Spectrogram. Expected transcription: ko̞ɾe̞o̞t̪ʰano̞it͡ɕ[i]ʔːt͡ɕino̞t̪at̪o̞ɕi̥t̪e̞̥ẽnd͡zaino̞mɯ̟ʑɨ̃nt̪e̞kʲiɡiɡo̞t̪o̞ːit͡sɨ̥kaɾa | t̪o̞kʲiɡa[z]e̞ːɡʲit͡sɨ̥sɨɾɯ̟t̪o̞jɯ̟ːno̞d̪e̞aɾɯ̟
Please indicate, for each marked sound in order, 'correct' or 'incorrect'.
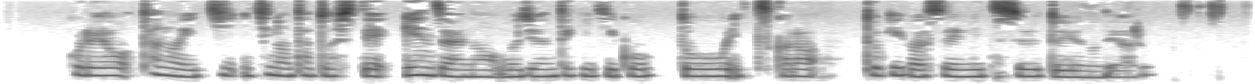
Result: correct, incorrect: s

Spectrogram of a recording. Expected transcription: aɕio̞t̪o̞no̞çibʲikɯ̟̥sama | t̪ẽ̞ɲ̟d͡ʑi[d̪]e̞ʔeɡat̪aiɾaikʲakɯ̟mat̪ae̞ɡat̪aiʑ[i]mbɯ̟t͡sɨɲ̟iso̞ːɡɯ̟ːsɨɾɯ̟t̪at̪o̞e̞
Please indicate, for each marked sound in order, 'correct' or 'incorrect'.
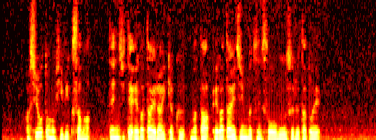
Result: incorrect: t̪, incorrect: ĩ

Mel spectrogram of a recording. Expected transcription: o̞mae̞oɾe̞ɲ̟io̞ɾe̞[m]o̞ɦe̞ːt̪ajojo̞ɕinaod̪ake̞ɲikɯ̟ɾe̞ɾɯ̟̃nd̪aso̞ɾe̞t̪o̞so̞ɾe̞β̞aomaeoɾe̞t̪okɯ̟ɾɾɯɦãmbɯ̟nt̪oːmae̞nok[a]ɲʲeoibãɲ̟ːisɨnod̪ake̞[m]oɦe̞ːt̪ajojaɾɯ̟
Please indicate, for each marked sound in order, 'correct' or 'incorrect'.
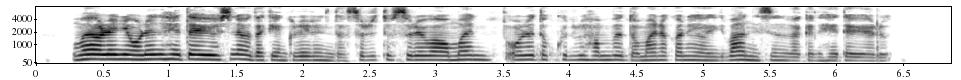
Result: incorrect: n, correct, incorrect: n

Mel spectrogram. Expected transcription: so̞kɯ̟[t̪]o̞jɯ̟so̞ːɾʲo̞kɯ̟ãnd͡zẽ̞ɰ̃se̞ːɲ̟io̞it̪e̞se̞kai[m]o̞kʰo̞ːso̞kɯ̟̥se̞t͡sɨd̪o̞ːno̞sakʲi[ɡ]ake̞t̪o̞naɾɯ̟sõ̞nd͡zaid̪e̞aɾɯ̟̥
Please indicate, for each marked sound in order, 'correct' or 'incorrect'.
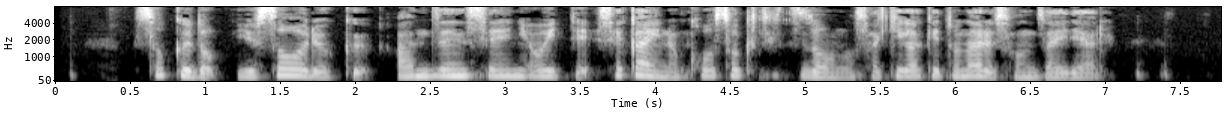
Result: incorrect: d̪, incorrect: n, correct

